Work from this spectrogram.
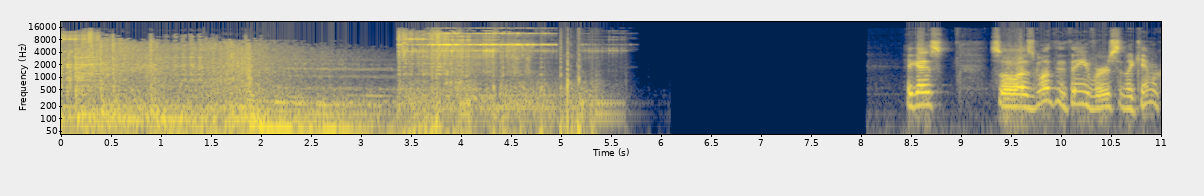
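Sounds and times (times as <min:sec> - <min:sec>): deep electronic boom: 0:00.0 - 0:03.4.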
